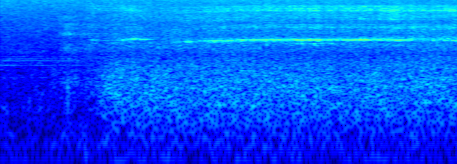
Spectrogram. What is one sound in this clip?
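A hot-air balloon burner roars steadily.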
